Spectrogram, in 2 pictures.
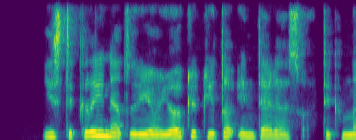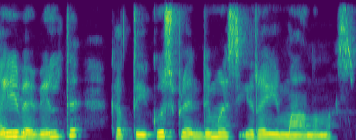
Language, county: Lithuanian, Kaunas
